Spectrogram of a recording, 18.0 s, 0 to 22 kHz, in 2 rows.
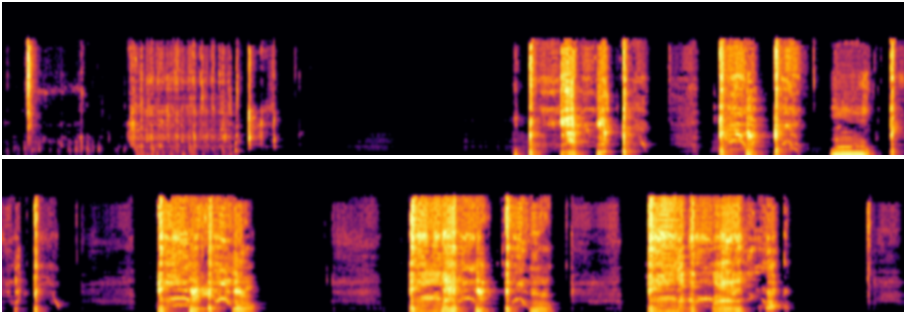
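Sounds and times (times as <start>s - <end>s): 
harsh coughing and throat clearing: 5.1s - 6.5s, 7.2s - 8.1s, 10.6s - 11.6s, 13.1s - 14.6s, 15.5s - 17.0s.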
